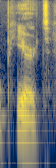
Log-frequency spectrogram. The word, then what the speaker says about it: Peart: I pronounce that right I used to always say Neil Peart and then someone told me David come on it's Neil Pierce I love Neil Pierce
